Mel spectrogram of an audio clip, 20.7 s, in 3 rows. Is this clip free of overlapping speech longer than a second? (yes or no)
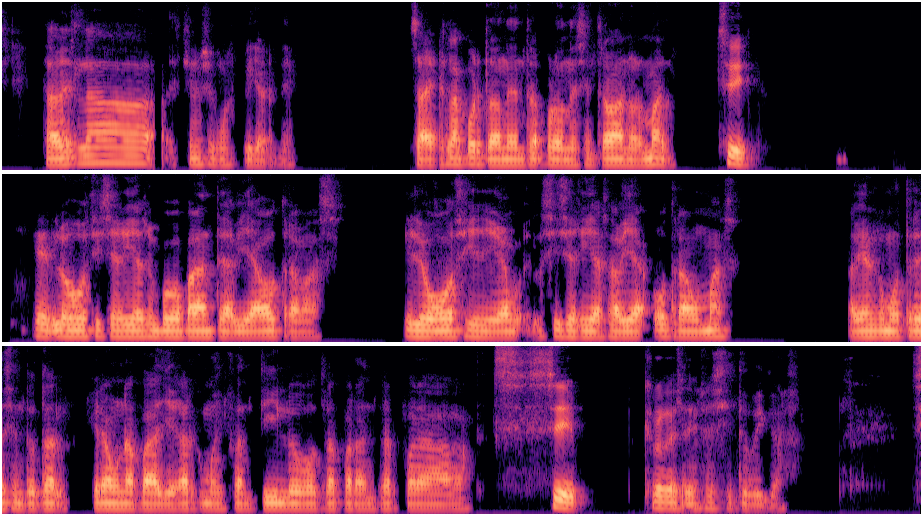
yes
